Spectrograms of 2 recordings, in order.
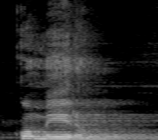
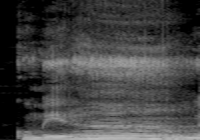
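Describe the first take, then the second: First: The ending is short and quick. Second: The ending is drawn out and prolonged. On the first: The action happened in the past. "quando é o passado, que é comer, você é bem breve, bem rápido" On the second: The action will happen in the future. "ele dá uma prolongada na extensão da sua voz"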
